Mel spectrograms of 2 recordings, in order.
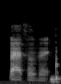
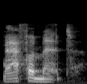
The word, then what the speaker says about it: Baphomet: How do you pronounce that name? Baphomet. Baphomet.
